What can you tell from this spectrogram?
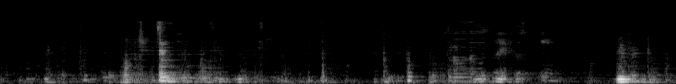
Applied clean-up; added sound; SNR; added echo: neural mask model DeepFilterNet 3.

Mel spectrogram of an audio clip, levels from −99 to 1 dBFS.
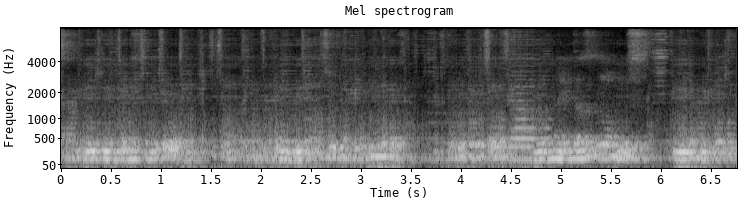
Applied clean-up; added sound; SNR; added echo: neural separator model SepFormer DNS4.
